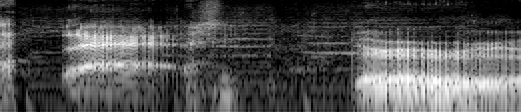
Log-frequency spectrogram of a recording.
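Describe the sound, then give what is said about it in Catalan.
A voice imitates Darth Vader's heavy, masked-helmet breathing: two long, rasping breaths separated by a brief pause, the second louder and more gravelly than the first. “Si respires així...”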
